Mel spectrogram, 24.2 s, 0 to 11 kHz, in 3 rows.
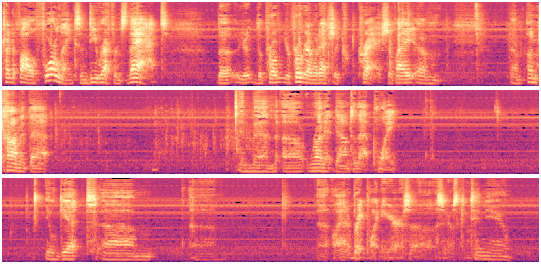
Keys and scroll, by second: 4.9 ctrl+s, 6.0 ctrl+b.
